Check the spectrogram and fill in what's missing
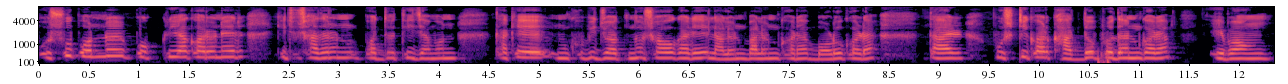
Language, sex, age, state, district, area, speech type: Bengali, female, 18-30, West Bengal, Uttar Dinajpur, urban, spontaneous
